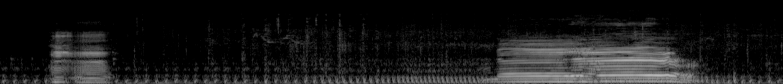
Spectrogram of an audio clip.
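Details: Tame cattle eating grass among oil palms in Indonesia. A short, clipped call, then a long, swelling moo of about two seconds, over a steady pulsing low-pitched background noise.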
